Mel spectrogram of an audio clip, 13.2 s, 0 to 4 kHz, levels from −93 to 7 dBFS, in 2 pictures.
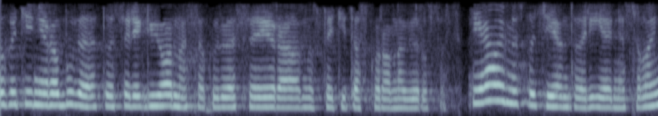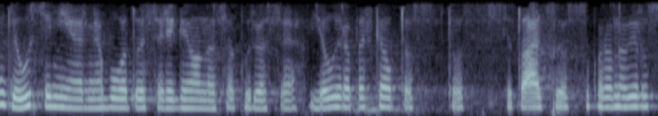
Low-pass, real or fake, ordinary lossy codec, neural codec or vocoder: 3.6 kHz; fake; MP3, 24 kbps; codec, 16 kHz, 16 kbps, FunCodec, trained on LibriTTS, 50 frames a second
